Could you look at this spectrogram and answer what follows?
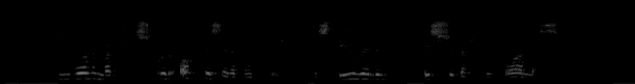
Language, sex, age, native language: Icelandic, female, 40-49, Icelandic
